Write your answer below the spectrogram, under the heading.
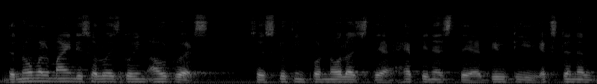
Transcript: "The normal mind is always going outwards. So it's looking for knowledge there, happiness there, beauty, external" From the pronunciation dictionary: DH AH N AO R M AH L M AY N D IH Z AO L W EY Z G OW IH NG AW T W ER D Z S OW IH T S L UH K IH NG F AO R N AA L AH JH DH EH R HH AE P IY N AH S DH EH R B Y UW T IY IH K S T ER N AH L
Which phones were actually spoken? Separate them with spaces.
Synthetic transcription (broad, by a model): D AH N AO R M AH L M AY N D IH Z AO L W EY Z G OW IH NG AW T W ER D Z S OW IH T S L UH K IH NG F AO R N AA L AH JH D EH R HH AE P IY N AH S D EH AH B Y UW T IY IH K S T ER N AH L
